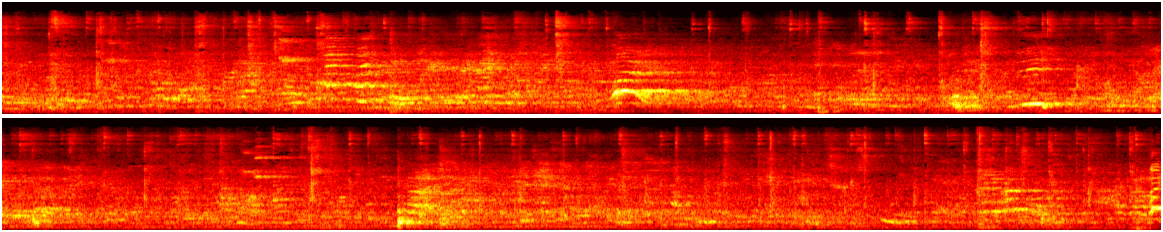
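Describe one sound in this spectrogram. Men talk and call out in the background.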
